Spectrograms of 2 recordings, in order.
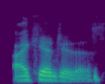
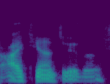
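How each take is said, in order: First: Said in the usual way. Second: Soft, mock-defeated doubter, lower; a hushed, mock-hopeless I can't; imitating a doubter. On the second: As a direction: murmur it like a hopeless student. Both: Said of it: "some of you are sitting there and going".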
